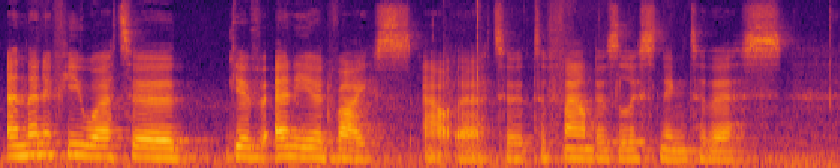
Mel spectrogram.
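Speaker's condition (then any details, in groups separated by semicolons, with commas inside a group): No condition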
